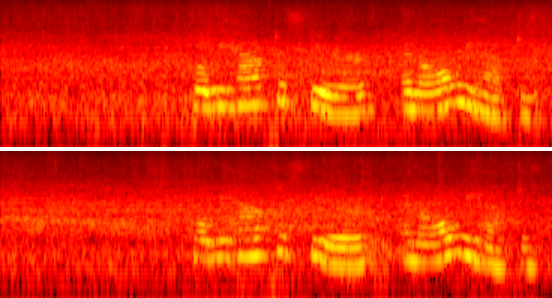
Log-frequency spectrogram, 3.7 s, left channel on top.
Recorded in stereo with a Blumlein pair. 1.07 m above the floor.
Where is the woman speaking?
15° left, 1.3 m.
